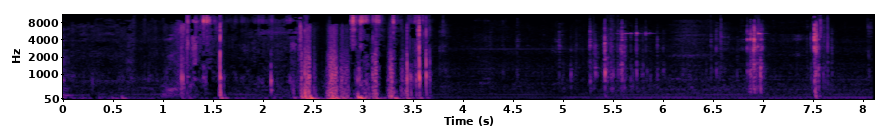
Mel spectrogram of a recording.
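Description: Clicks and knocks from handling, with a burst of rattling thumps about two to three and a half seconds in. After a short drop-out come a few sharp metal clicks as the KX85's aluminium crankcase halves are worked apart.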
